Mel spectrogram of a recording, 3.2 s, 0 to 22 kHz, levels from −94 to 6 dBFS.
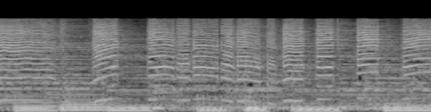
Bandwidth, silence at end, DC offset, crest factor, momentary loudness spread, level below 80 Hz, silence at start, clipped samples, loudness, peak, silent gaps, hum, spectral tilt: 11.5 kHz; 0 s; under 0.1%; 16 dB; 2 LU; -28 dBFS; 0 s; under 0.1%; -16 LUFS; -2 dBFS; none; none; -2.5 dB/octave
